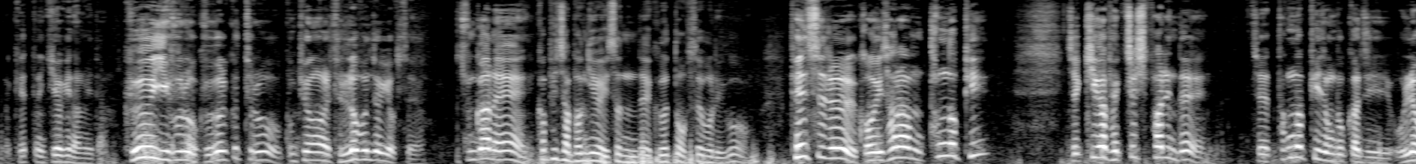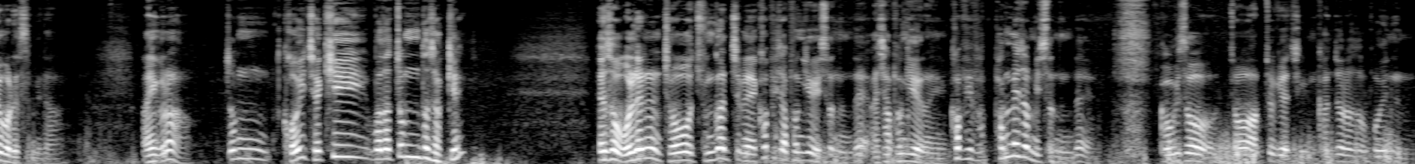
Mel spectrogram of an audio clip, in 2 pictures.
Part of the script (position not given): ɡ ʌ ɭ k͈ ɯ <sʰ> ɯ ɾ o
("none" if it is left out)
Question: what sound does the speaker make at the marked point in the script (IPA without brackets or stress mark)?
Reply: tʰ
